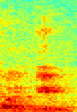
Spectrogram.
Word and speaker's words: balompié: Formamos el compuesto balompié. Balompié es una palabra constituida por 3 sílabas. ¿Cuál es la tónica? ¿La tónica cuál es? La última.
